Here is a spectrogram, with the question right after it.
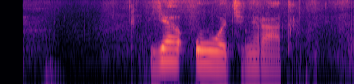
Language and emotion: Russian, positive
